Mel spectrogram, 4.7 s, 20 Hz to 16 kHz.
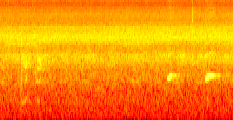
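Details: Mountain scops owl at Maokong, Muzha (Taipei) on the night of 4 August 2020. It gives two clear, mid-pitched whistled notes about a second apart over a steady hiss of night insects.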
